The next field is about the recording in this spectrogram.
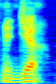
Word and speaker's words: menjar: Me ha dicho esta mañana la persona que me ha dicho lo de menjar, la R no se dice, es menjar.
